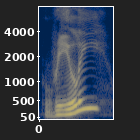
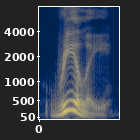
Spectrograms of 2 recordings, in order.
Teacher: If someone says, Really? with a rising intonation at the end, it sounds like a genuine question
